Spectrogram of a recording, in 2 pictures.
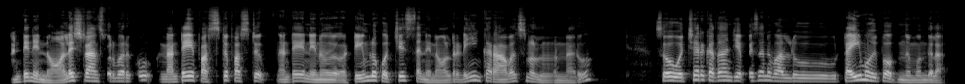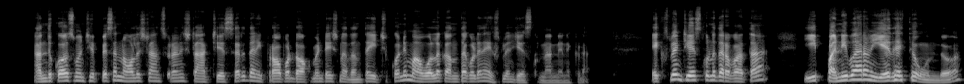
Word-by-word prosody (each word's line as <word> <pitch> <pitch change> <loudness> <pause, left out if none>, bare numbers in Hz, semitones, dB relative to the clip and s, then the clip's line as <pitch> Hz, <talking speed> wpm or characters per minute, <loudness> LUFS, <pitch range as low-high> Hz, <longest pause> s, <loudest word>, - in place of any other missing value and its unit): అంటే, 120 - +1
నేను 130 -7 +1
knowledge 175 - +4
transfer 160 -2 +4
వరకు 195 +6 -4 0.2
న - - -7
అంటే, 125 +10 +4
ఫస్ట్, - - +1
ఫస్ట్ 155 - 0 0.3
అంటే, 120 +8 -1
నేను 110 -1 +1 0.3
టీమ్‌లోకొచ్చేసాను 190 +1 0
నేను. 95 -1 -6
ఆల్రెడీ 110 +3 -4
ఇంకా - - -3
రావాల్సిన 140 +8 -1
వాళ్ళు 100 -7 -6
ఉన్నారు. 90 -1 -7 0.8
సో, - - 0 0.2
వచ్చారు 215 +4 -1
కదా 185 +1 +1
అని 180 - -7
చెప్పేసి, 175 +3 -2
వాళ్ళు 150 0 -2 0.5
టైమ్ 205 +6 +6
అయిపోతుంది 105 - -2
ముందల. 105 0 -3 0.7
అందుకోసం 165 +5 +2
అని 170 - -6
చెప్పేసి, 195 +4 -1
నౌలెడ్జ్ 150 +2 -2
ట్రాన్స్‌ఫర్ 155 -2 -4
అని 160 - -8
స్టార్ట్ 130 -3 -1
చేసారు. 130 +8 -2
దానికి 160 -6 -3
ప్రాపర్ 135 +1 0
డాక్యుమెంటేషన్ 140 +2 -3
అదంతా 115 +4 -4
ఇచ్చుకొని, 175 +9 -5
మా - - +4
వాళ్ళకి 150 +3 +1
అంతా 140 +3 -2
కూడా 155 +2 -3
ఎక్స్‌ప్లైన్ 125 -4 -10
చేసుకున్నాను 85 -3 -9
నేను 85 0 -17
ఇక్కడ. - - -19 0.7
ఎక్స్‌ప్లైన్ 225 +7 +1
చేసుకున్న 200 0 +2
తరువాత, 145 -4 0 0.6
ఈ - - +7 0.2
పని 185 +7 +7
భారం 220 -2 +5
ఏదైతే 200 +1 +2
ఉందో 100 +1 -5
150 Hz, 175 wpm, -23 LUFS, 120-180 Hz, 0.8 s, ఈ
